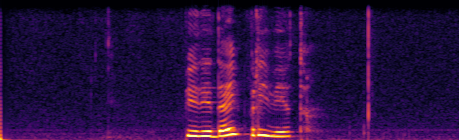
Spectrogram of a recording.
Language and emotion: Russian, neutral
